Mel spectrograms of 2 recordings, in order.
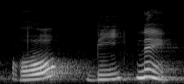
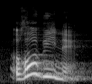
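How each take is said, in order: First: "Robinet" very slow, ro, bi, né; syllable by syllable. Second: Said in the usual way. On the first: Shown as a demonstration. Teacher helps children place a cross, syllable by syllable. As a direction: pull "Robinet" apart with a pause after each syllable. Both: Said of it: "découper chaque mot".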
